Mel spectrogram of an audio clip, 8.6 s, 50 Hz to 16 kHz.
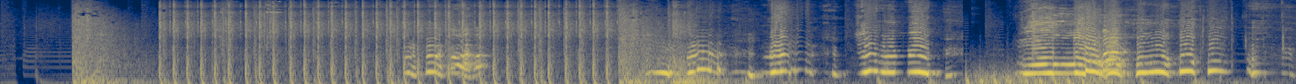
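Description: Rapid automatic M4 rifle fire in a shooter video game rattles in long, loud sustained bursts, with a player talking and laughing over the final stretch.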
